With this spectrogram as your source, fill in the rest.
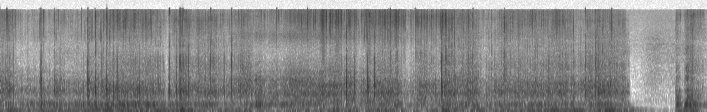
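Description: Long acrylic nails scratch a black foam windscreen on a condenser microphone, making a dense, low, rumbling scrape dotted with sharp clicks. The scratching runs continuously, stops into near silence for about half a second near the end, then resumes.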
